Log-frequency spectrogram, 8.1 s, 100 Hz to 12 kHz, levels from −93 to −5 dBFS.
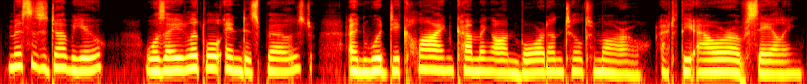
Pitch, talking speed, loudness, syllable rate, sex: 210 Hz, 150 wpm, -20 LUFS, 4.2 syllables/s, female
